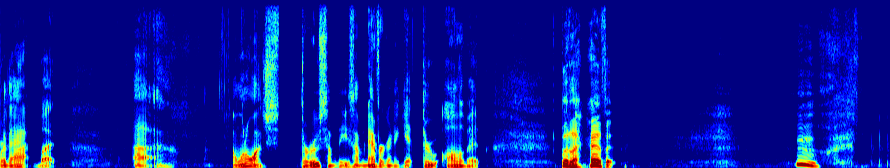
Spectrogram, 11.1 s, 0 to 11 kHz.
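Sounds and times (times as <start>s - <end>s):
speech: 0.0s - 0.8s, 1.6s - 2.2s, 2.9s - 6.1s, 7.0s - 7.8s, 10.0s - 10.5s
person yawning with a voiced groan: 10.0s - 10.7s.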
